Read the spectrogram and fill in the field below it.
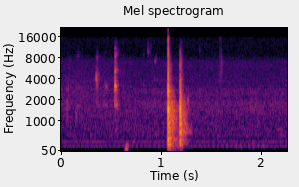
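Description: A glass knocks against a tabletop.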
